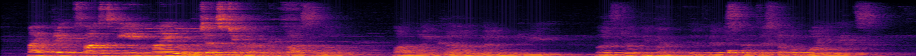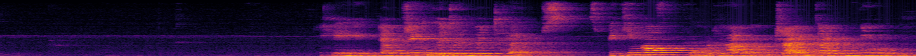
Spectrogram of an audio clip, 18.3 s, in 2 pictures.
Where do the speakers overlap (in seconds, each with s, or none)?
1.7 s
